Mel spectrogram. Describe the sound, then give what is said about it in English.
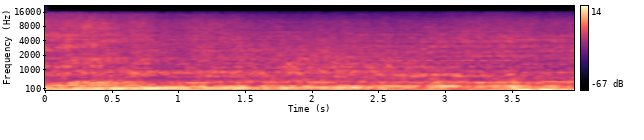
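A car engine rumbles steadily as the driver backs out of a parking space and drives off, a low continuous hum that swells slightly toward the end, with no voices. “He backs out of his parking space and drives off.”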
